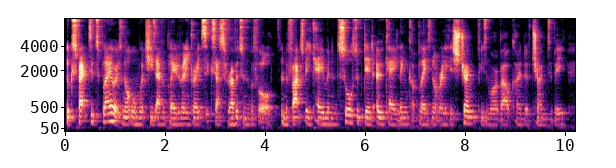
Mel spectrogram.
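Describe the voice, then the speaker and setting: Flat-voiced man in an echoey room. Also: mid-range voice, fairly quick, few pauses. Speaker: football pundit. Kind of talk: casual football analysis. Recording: roomy echo.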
